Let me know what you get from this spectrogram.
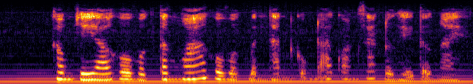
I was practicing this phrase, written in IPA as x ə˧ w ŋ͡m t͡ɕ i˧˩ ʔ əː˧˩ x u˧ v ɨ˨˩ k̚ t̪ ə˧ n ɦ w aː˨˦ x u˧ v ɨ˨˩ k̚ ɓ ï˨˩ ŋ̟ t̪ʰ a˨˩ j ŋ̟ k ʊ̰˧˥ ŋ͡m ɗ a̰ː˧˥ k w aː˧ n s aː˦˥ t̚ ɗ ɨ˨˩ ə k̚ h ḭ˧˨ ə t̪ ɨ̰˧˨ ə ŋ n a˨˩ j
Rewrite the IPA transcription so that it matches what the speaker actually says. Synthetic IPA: x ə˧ w ŋ͡m t͡ɕ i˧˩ ʔ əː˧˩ x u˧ v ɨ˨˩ k̚ t̪ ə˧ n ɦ w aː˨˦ x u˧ v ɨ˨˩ k̚ ɓ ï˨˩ ŋ̟ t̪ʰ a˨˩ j ŋ̟ k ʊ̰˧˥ ŋ͡m ɗ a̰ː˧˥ k w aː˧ n s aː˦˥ t̚ ɗ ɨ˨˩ ə k̚ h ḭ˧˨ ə t̪ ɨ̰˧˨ ə ŋ n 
